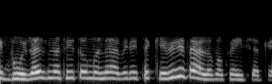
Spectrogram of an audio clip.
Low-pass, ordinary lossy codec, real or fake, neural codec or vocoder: 3.6 kHz; none; fake; codec, 24 kHz, 3 kbps, HILCodec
